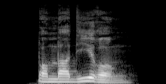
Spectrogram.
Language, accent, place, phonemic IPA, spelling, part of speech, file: German, Germany, Berlin, /ˌbɔmbarˈdiːrʊŋ/, Bombardierung, noun, De-Bombardierung.ogg
- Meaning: bombing, bombardment, shelling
